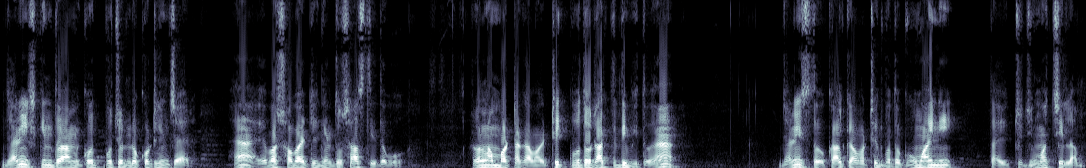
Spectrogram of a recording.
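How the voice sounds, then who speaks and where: A man's voice: sits low, a little fast, natural voice. A man playing a sleepy male schoolteacher in a comedy cartoon, drawling and scolding while claiming to be strict. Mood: grumpy scolding.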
